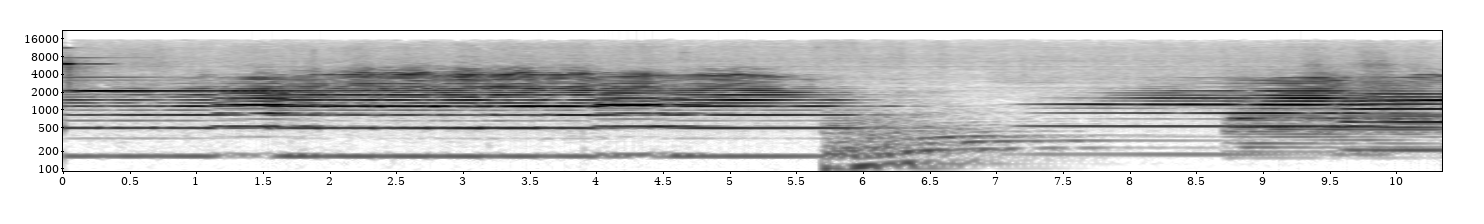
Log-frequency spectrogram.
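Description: Clarinet holding one long low note. About six seconds in, a low struck note rings out. The clarinet then comes back in with new sustained notes that change pitch near the end.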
